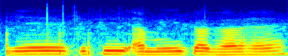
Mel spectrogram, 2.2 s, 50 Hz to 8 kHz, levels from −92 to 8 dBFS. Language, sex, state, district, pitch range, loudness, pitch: Hindi, male, Bihar, Katihar, 155-170 Hz, -14 LUFS, 165 Hz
